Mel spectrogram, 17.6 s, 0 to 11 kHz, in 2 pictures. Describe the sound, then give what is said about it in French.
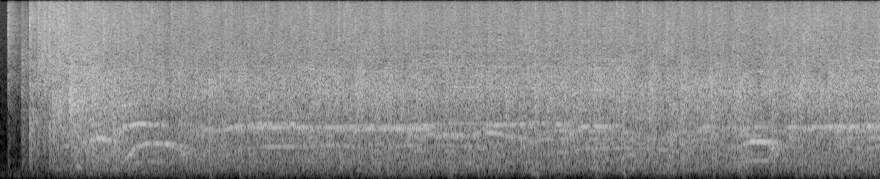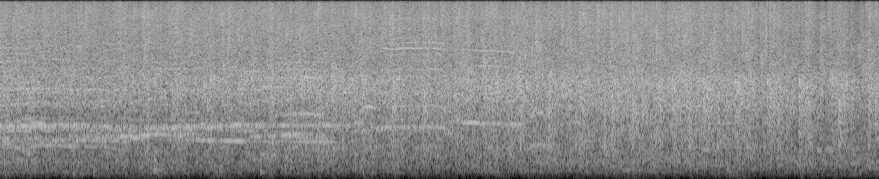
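Sustained audience applause at the Vieux-Colombier hall in 2014, given as an applause-meter vote for Clémenceau, a dense wash of clapping that holds steady and loud for the whole stretch, with faint crowd voices and a few cheers mixed in. “Je mets à l'applaudimètre. Clémenceau pour.”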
